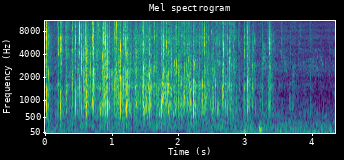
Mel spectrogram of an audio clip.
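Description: Crowd applauding, a dense patter of many hands clapping that dies away about a second before the end.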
